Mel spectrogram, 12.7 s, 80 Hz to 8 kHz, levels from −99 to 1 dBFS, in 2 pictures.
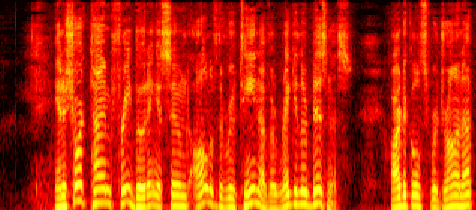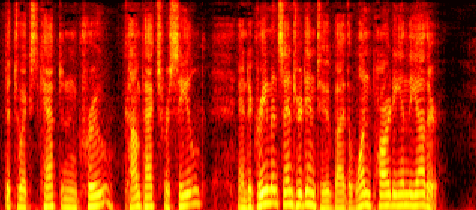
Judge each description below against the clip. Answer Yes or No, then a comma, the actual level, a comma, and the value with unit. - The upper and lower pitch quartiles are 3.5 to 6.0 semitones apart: Yes, average, 3.8 semitones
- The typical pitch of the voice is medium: Yes, medium, 145 Hz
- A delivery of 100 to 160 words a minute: No, average, 170 wpm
